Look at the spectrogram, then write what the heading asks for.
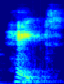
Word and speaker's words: hate: Okay, don't forget the pronunciation, Italians, of your H. Example, I hate.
